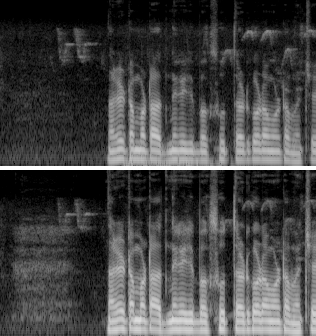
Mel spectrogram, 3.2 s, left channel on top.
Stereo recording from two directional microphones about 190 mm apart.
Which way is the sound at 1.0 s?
45° right (ahead or behind).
